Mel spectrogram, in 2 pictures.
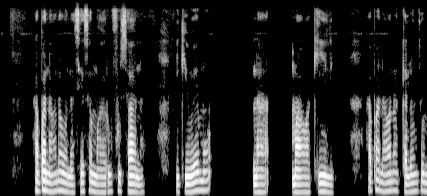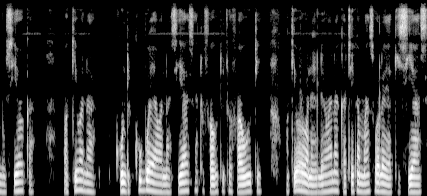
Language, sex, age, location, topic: Swahili, male, 18-24, Kisumu, government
